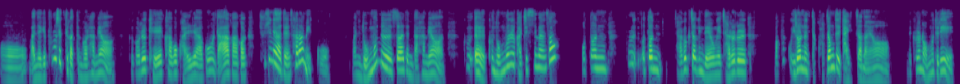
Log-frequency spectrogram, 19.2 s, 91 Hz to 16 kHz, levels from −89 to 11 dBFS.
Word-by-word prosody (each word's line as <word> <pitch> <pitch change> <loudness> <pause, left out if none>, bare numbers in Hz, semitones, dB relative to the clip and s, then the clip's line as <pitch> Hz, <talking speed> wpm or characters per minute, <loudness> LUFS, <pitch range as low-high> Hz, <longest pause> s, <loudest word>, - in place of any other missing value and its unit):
어 130 -1 -8
만약에 150 +2 -4
프로젝트 410 - -1
같은 165 -4 -1
걸 150 0 -5
하면 180 -1 -3 0.3
그거를 180 +5 +1
계획하고 180 +1 -1
관리하고 155 +10 -3
나아가고 170 -3 +2 0.3
추진해야 345 - +3
되는 155 - -1
사람이 330 - +4
있고 - - -16 0.4
만약에 170 -1 -14
논문을 235 - +1
써야 220 +3 +5
된다 165 -7 -6
하면 180 0 -3 0.4
그 470 - -13
예 - - +6
그 275 - -8
논문을 225 - -1
같이 225 -5 -6
쓰면서 255 - +1 0.6
어떤 240 +2 -3 0.4
프로 325 0 -11
어떤 240 - +4 0.3
자극적인 230 - +1
내용의 160 +2 0
자료를 190 +2 +2 0.5
막 - - -11
찾고 400 -1 -16
이러는 225 +2 +5
다 - - -12
과정들이 250 +3 +3
다 - - -2
있잖아요. 120 -1 -5 0.3
근데 190 - -27
그런 235 -2 -4
업무들이 200 +4 -3
190 Hz, 320 characters per minute, -18 LUFS, 160-240 Hz, 0.6 s, 예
